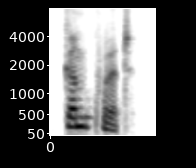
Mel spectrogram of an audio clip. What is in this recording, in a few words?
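"kumquat", Indian English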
